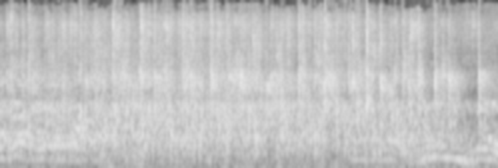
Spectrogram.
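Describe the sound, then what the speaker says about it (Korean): Audience at a Korean gathering clapping steadily, a loud continuous wash of applause from a crowd with some voices mixed in underneath. "박수 한 번"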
